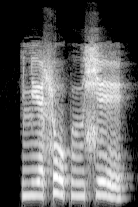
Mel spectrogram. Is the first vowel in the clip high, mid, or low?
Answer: mid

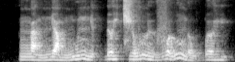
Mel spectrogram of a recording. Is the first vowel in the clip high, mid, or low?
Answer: low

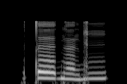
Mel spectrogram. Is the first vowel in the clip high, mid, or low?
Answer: mid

